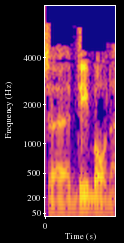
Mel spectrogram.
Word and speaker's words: Diebold: or some say Diebold, I think Diebold is the correct pronunciation,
